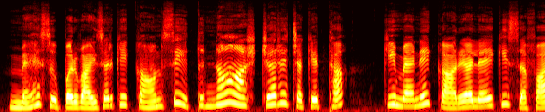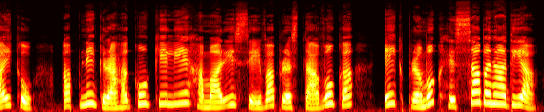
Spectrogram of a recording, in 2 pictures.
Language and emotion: Hindi, surprised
